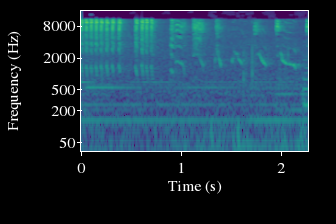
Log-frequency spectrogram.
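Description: High-pitched chirping calls: a fast buzzy trill for the first half-second, then a run of short chirps sliding down in pitch, about three a second. Soft background music plays underneath.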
